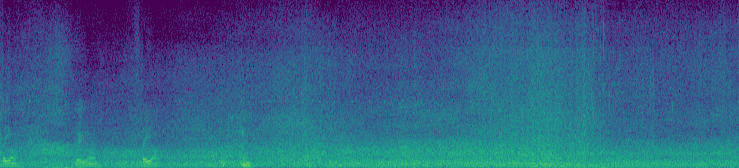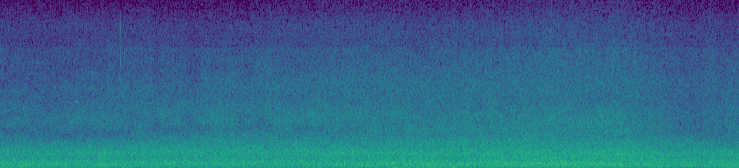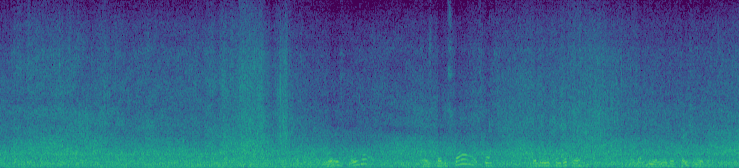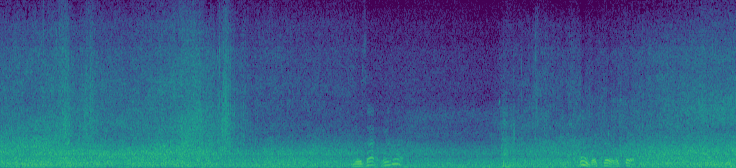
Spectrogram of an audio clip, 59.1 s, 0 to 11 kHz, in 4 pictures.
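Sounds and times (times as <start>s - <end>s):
ocean surf breaking: 0.0s - 59.0s.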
